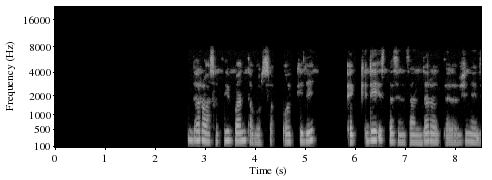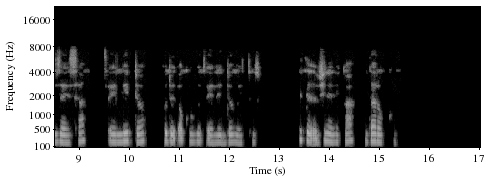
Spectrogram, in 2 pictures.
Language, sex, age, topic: Gamo, female, 25-35, government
